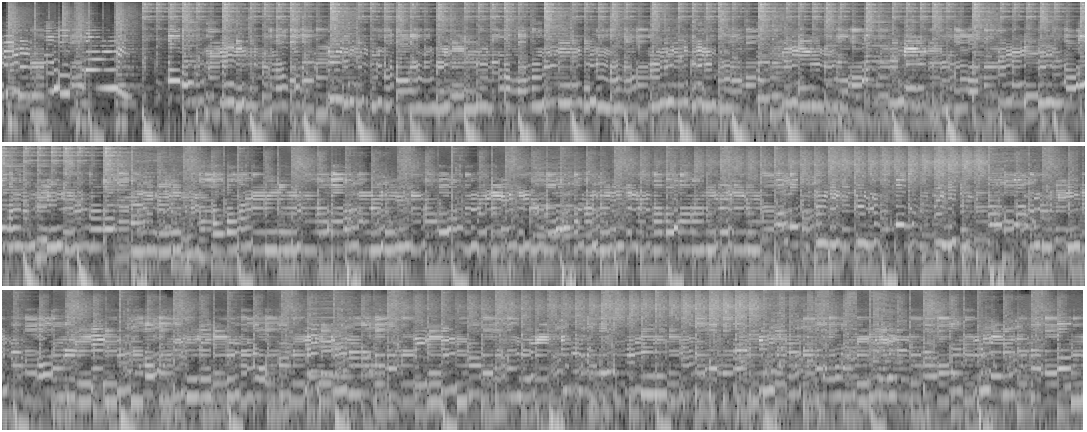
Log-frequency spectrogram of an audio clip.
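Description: Live Kurdish wedding band music for a hand-in-hand line dance: a plucked electric string instrument plays a fast melody over a steady drum beat.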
